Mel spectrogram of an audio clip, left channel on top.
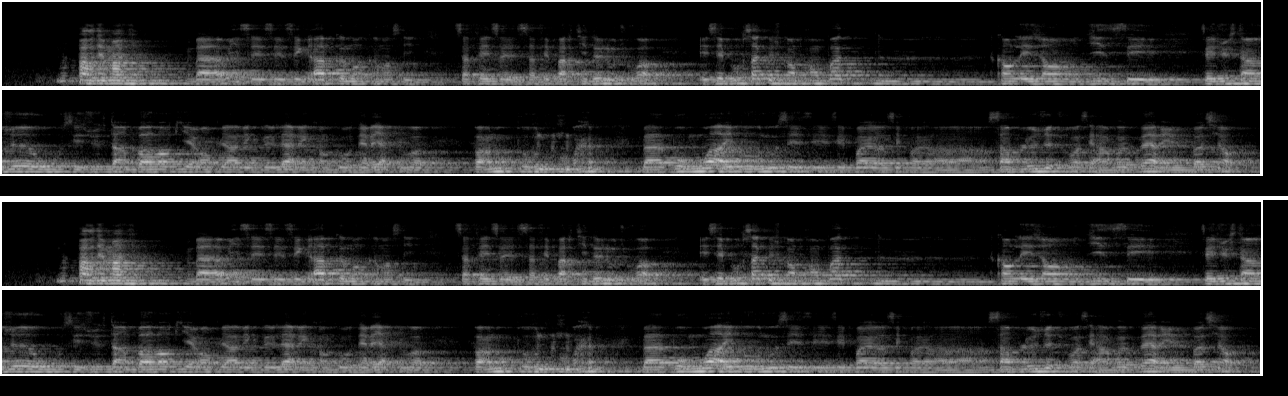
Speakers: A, on the right; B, on the left.
A: une part de ma vie.
B: Bah oui, c'est c'est c'est grave comment comment c'est ça fait ça, ça fait partie de nous, tu vois. Et c'est pour ça que je comprends pas l- quand les gens disent c'est c'est juste un jeu ou c'est juste un ballon qui est rempli avec de l'air et qu'on court derrière, tu vois. Par nous pour,
A: <laughs>
B: pour- <laughs> bah pour moi et pour nous, c'est c'est c'est pas c'est pas un simple jeu, tu vois, c'est un repère et une passion.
